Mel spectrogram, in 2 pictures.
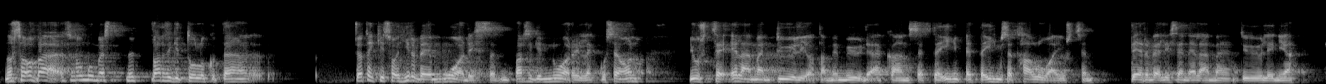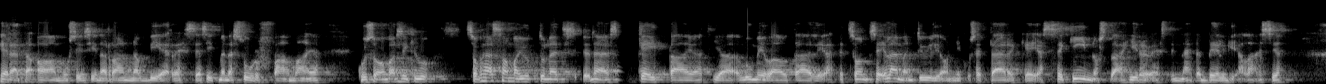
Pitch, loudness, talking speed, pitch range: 110 Hz, -21 LUFS, 175 wpm, 95-135 Hz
